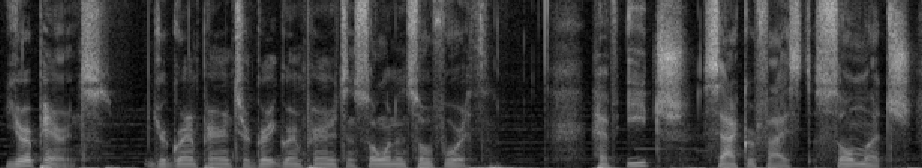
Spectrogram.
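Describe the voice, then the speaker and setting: Deep-voiced young man giving a motivational talk. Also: lively intonation, a little slow, warm tone, soft background music. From born in Serbia, moved to the US. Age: late teens. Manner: emphatic, repetitive rhetorical questioning. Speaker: motivational content creator. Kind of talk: motivational speech.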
